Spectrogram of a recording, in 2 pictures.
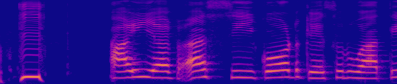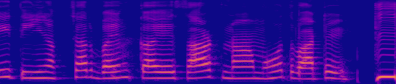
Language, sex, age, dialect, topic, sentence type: Bhojpuri, female, 31-35, Northern, banking, statement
